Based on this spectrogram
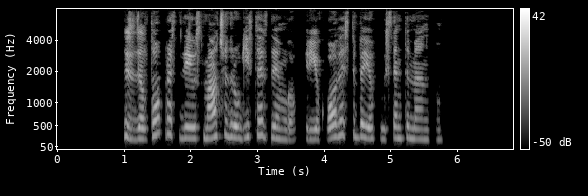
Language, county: Lithuanian, Vilnius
